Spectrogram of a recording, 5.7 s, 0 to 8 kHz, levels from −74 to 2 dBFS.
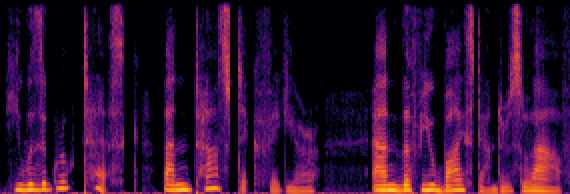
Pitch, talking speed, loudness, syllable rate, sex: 190 Hz, 115 wpm, -18 LUFS, 4.2 syllables/s, female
